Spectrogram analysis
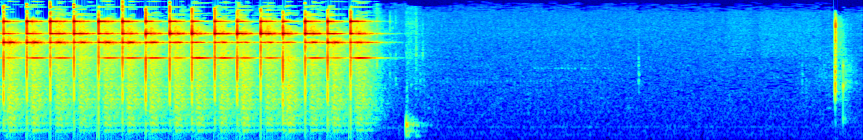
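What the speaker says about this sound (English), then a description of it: "I'm going to give it a little tap, just flatten it a little bit" A hammer taps a wire Christmas tree pendant to flatten it, giving a quick, even series of about fifteen sharp metallic clinks, then a single knock and silence with one faint click at the end.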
